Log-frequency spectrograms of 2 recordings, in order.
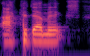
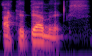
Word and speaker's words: academics: And you, at one point you're talking about academics, whereas it's academics. So the third syllable there.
